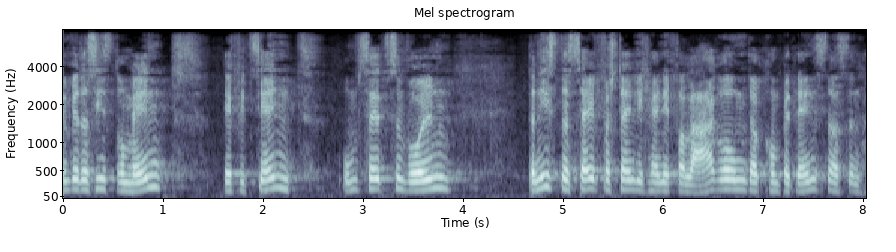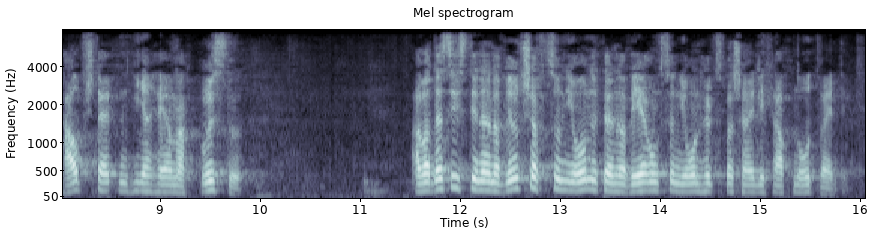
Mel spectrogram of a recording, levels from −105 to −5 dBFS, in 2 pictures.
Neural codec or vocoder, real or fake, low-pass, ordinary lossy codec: codec, 16 kHz, 16 kbps, FreqCodec, smaller model; fake; 7.2 kHz; none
